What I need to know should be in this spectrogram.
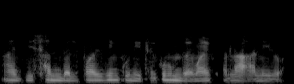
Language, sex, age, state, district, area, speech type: Manipuri, male, 30-45, Manipur, Kangpokpi, urban, conversation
